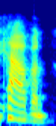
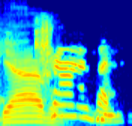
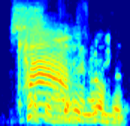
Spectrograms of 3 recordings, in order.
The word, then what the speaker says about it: Cavan: We don't say Cavan. We say Cavan. Like what cattle do. Cavan.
